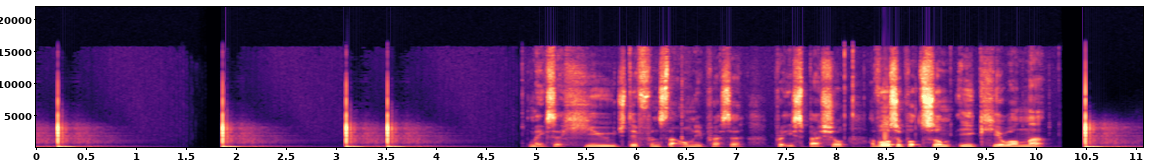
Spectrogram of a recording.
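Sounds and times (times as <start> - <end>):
electronic kick drum with reverb: 0.0 - 0.9, 1.9 - 4.3, 10.5 - 11.0.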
